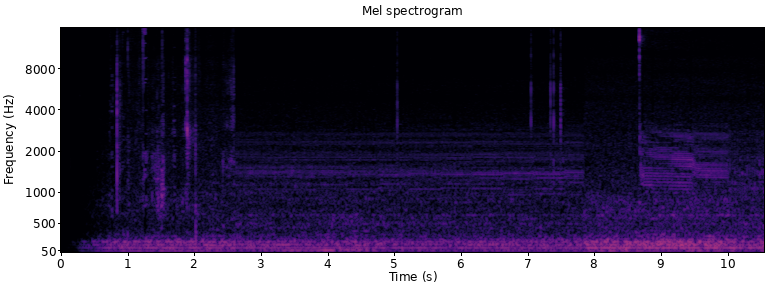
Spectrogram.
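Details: Citizen CH650 wrist blood pressure monitor being tested after repair: a low steady buzzing pump hum with a few clicks as it inflates its cuff.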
